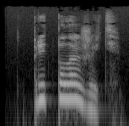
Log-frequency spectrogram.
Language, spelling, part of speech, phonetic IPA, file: Russian, предположить, verb, [prʲɪtpəɫɐˈʐɨtʲ], Ru-предположить.ogg
- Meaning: 1. to assume, to suppose 2. to presume, to imply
